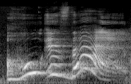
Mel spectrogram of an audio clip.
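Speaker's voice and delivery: high, slow startled call at the door; startled who is that. Retold or imitated. Woman hearing a knock late at night, startled high call.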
